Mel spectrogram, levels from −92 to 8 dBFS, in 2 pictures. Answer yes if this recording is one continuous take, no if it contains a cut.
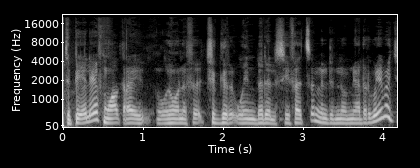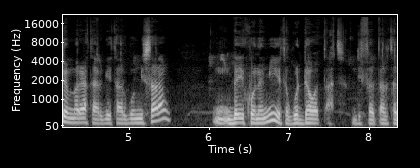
yes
